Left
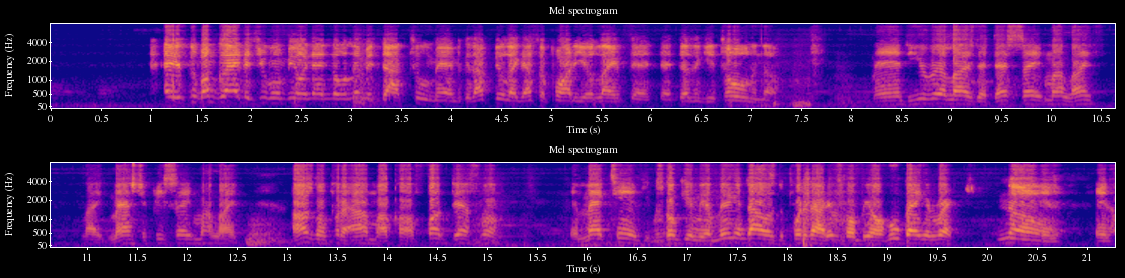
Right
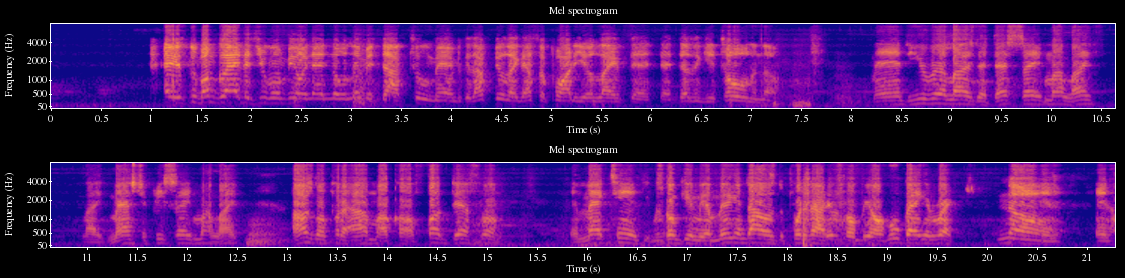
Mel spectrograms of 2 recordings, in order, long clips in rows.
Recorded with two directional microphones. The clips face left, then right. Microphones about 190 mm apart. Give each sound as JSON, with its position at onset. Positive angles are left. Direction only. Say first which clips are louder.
{"t": 0.9, "sound": "a man's voice", "louder": "left 2 dB", "side_deg": 35}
